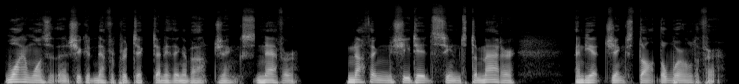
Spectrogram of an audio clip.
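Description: A man's voice: low-pitched, level tone, normal speed, few pauses, a little mellow, dry recording, clean studio sound. A man reading a scripted story as an audiobook narrator.

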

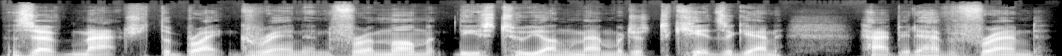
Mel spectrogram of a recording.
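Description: A man's voice: deep voice, flat delivery, normal speed, no echo, studio quality. A man reading scripted fiction as an audiobook narrator.

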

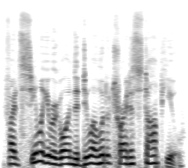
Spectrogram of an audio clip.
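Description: A man's voice: on the high side, racing, darkish tone, dry recording, clean studio sound, voice pushed up, close to an everyday voice. A man voicing an exasperated teenage boy who talks bluntly to a friend.

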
